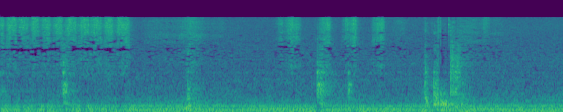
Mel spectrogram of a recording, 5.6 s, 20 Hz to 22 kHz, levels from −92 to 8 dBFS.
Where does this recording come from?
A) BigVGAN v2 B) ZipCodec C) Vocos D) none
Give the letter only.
A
